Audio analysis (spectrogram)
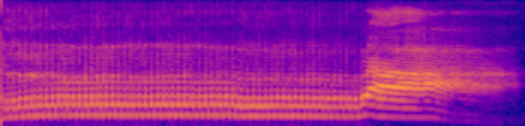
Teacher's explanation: र को बोलो तो जबान ऐसे वाइब्रेट करती है। रा ये जो र है हल्का सा जबान का वाइब्रेशन यही है प्रकंपन। · यही है प्रकंपन। तो इसको बोलने में जबान कांपती है। र ऐसे आता है और इसको बोलने में हवा ऐसे लुढ़कती है।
